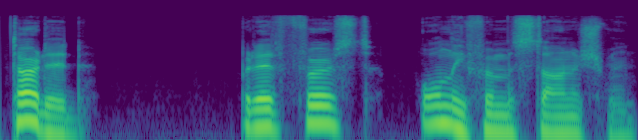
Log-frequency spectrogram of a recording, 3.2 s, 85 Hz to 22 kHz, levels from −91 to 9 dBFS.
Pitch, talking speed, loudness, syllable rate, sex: 125 Hz, 150 wpm, -19 LUFS, 6.0 syllables/s, male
